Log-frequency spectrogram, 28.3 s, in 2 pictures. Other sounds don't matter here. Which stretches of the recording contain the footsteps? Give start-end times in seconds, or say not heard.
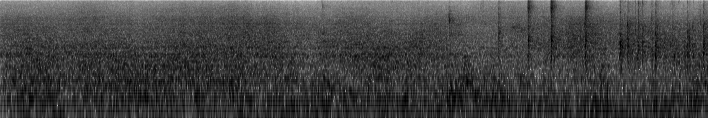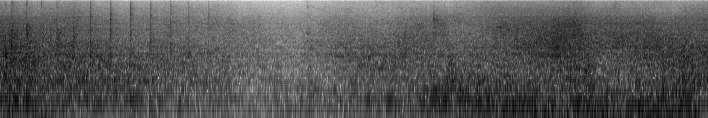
not heard.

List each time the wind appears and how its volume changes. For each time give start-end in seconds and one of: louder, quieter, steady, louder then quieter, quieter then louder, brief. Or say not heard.
0.0-28.2 quieter then louder.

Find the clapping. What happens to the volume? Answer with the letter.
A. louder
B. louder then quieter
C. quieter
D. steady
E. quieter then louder
C.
